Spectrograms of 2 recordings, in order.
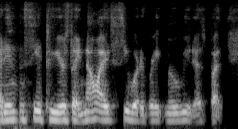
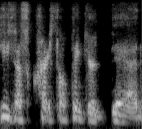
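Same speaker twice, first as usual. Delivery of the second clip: put-on angry muttering through gritted teeth. Retelling his dad's habitual reaction: imitating his dad through gritted teeth. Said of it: "My dad would grit his teeth and he'd say".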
